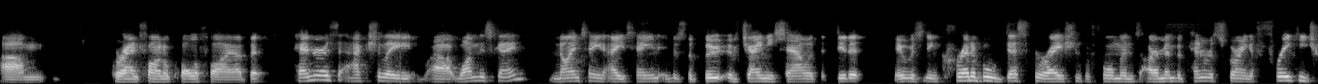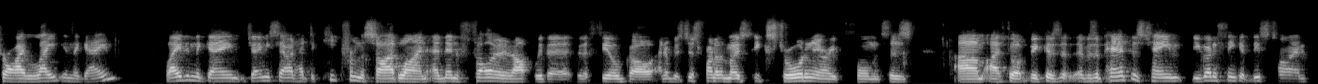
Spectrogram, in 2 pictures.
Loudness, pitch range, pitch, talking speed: -19 LUFS, 135-160 Hz, 145 Hz, 205 wpm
